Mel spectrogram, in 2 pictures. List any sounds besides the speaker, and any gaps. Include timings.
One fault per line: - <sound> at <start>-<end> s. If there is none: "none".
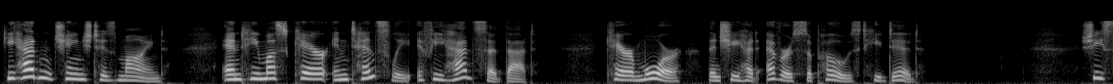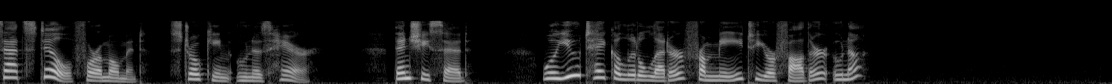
none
